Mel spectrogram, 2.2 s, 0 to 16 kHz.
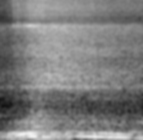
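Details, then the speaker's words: Gen 1 Mitsubishi Eclipse (DSM), revving: low rumble rises and sags unevenly, stumbling at low RPM, worse in gear under load; new plugs and wires, all firing; cause unconfirmed, fuel pressure to be checked next. "it's got that hesitation at the lower RPMs which is magnified in gear under load."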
